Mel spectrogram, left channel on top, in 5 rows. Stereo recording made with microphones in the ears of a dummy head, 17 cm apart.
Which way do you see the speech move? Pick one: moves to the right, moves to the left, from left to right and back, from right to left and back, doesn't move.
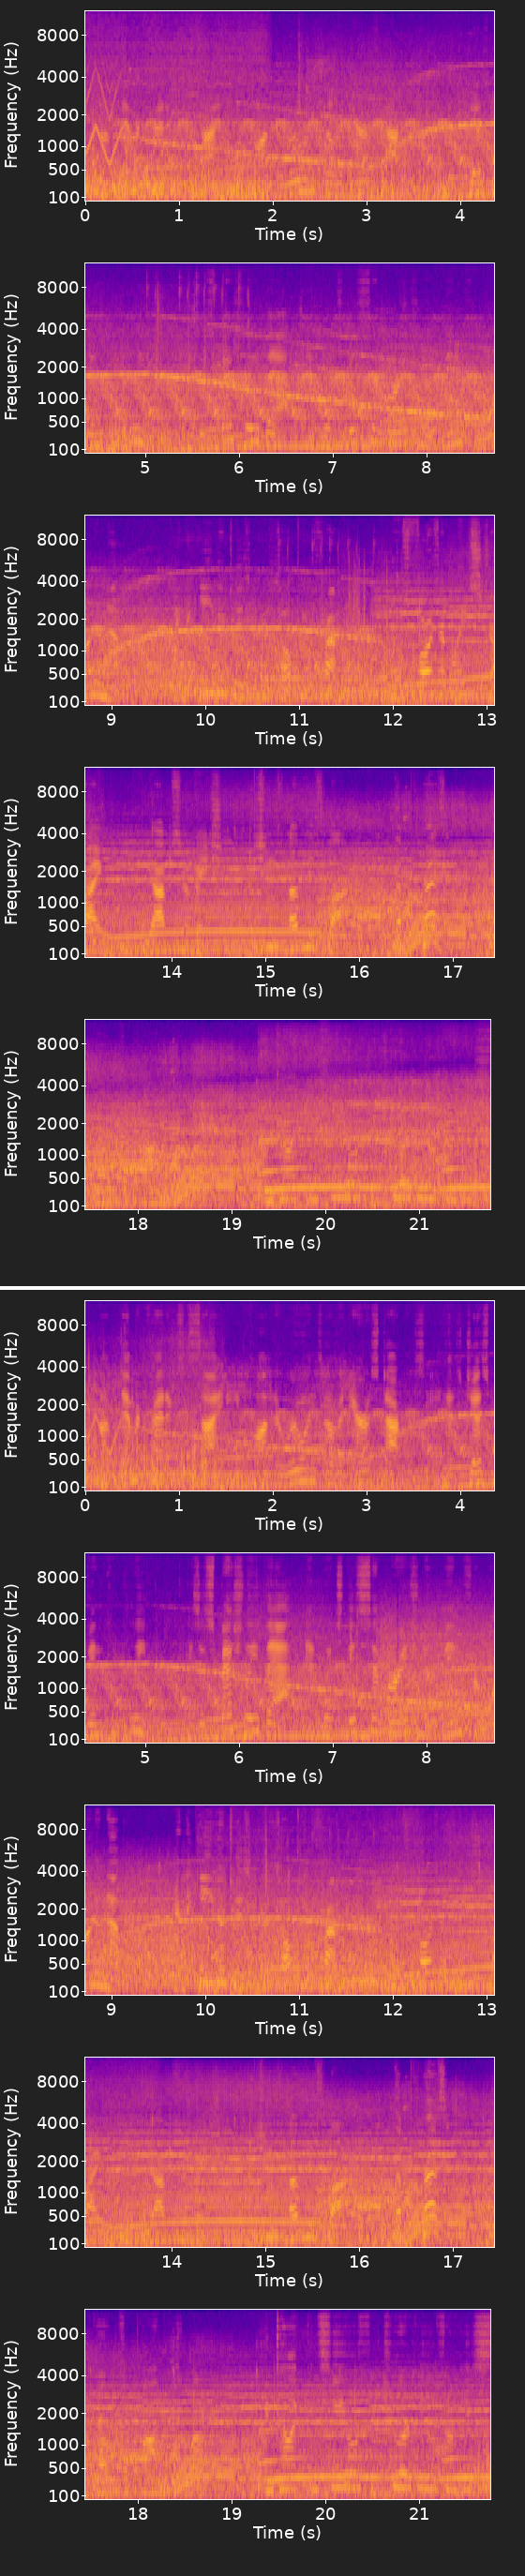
from right to left and back.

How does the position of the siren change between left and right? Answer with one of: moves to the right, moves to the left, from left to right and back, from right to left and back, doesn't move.
moves to the right.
